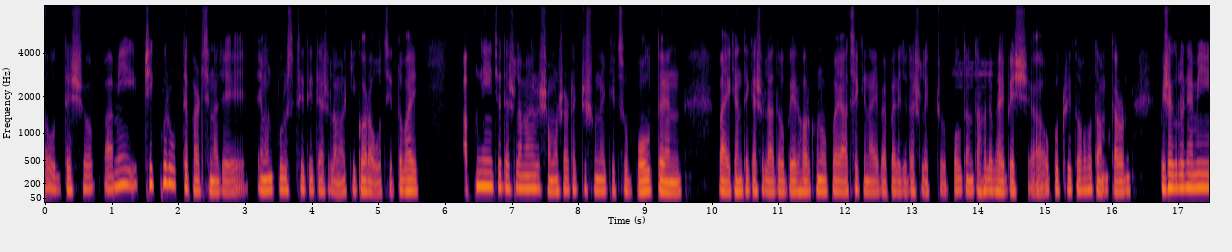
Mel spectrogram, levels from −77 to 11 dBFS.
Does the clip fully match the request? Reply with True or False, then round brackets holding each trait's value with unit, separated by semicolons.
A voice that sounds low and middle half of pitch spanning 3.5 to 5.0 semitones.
False (125 Hz; 2.7 semitones)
